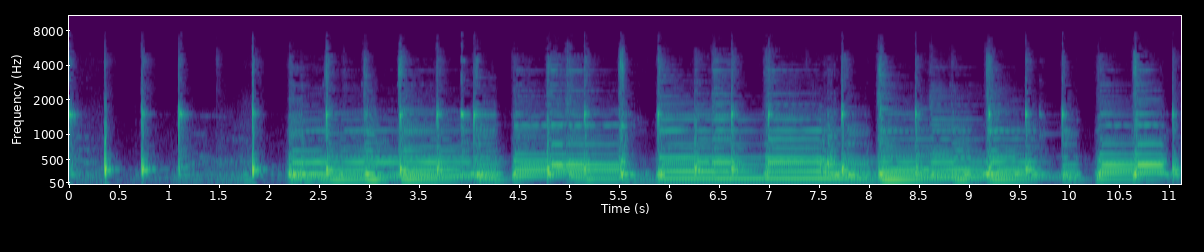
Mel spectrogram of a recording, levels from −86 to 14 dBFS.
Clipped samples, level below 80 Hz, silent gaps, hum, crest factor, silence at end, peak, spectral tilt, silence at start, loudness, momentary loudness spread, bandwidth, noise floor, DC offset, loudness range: under 0.1%; -56 dBFS; none; none; 18 dB; 0 s; -2 dBFS; -10.5 dB/octave; 0 s; -20 LUFS; 6 LU; 5.8 kHz; -44 dBFS; under 0.1%; 2 LU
